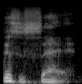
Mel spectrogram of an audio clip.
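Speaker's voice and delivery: hint of a glum official; quoting the officer. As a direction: say it low and sorry, like the officer. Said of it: "And you know what they said?".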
